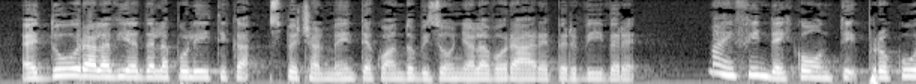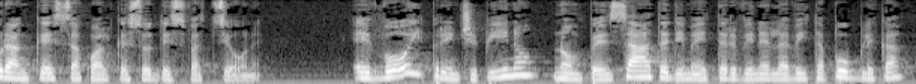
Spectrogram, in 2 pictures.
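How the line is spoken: Blissful smiling exclamation. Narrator (Italian): il deputato, con un sorriso che voleva essere discreto ed era beato, esclamò

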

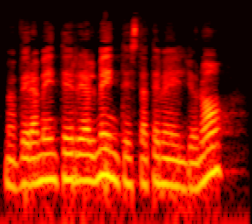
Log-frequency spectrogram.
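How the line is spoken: Grumbled. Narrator (Italian): brontolò Barkis

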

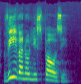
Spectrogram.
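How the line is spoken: Crowd shouting. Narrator (Italian): tutta la gente gridava

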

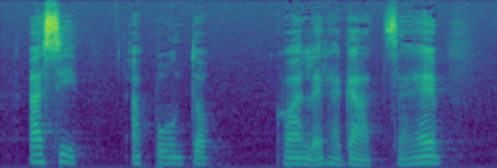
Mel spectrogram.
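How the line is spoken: Whisper. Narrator (Italian): bisbigliò Tommaso

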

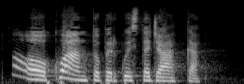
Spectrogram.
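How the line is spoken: Old man exclaiming. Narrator (Italian): esclamò il vecchio

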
